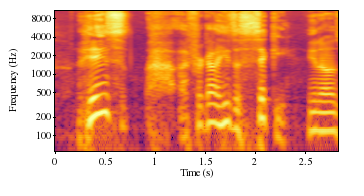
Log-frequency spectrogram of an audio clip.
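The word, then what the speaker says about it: Sikh: pronounce it well I I heard that it's actually sick but people say Seek because it's less so it doesn't sound like sick they believe that they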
